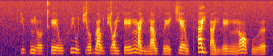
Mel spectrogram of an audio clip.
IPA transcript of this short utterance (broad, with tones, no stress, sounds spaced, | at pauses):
k i˧ p̚ ɲ ɤː˩ kʰ eː˧˩ w f i˥˨ w t͡ɕ ɤː˧˥ b a˧ w t͡ɕ ɔː˧ j ʔ eː˧˥ ŋ a˧˩ j n a˧˩ w p eː˩˧ t͡ɕ ɛː˧˩ w pʰ a˥˨ j ʔ a˩ j l eː˧˩ ŋ n ɔː˥˨ p u˩˧ ə̯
